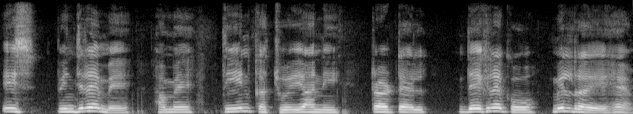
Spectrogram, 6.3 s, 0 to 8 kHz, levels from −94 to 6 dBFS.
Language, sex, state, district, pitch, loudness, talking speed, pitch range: Hindi, male, Himachal Pradesh, Shimla, 175 Hz, -15 LUFS, 125 wpm, 165-210 Hz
